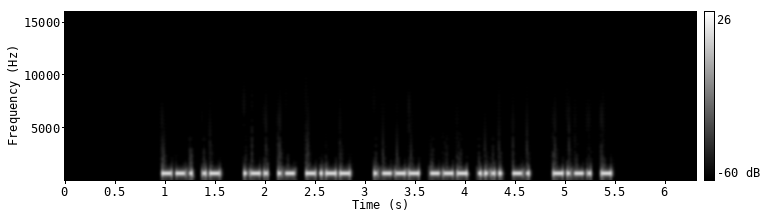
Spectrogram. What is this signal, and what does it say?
Morse code, heard as a keyed tone, about 36 wpm, 700 Hz. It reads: GA RAY JOHN CT
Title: K1USN SST QSO Practice - 35wpm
